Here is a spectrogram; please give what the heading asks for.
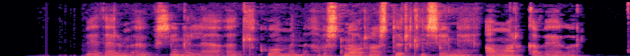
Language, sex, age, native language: Icelandic, female, 30-39, Icelandic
